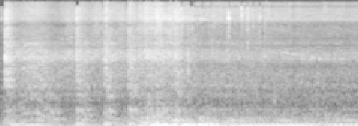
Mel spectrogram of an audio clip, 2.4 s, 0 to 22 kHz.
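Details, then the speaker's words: Vauxhall Zafira A, started just after clearing fault codes: the starter churns slowly with a labouring rumble before it catches; charging voltage sits in the low 14s, and the battery is questioned. "It's a bit slow when it started."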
